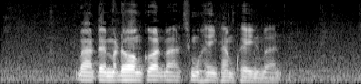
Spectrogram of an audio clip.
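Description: A second man speaks briefly into a microphone.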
